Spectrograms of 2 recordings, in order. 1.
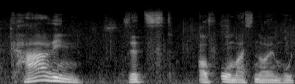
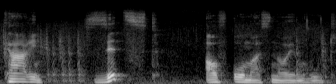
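Betont wird das Wort Karin. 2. Betont wird das Wort sitzt. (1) "Ja, natürlich, Karin" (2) "Stehen wäre ja auch auf die Dauer zu unbequem"

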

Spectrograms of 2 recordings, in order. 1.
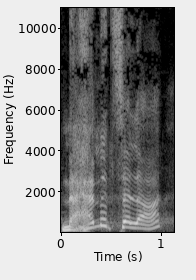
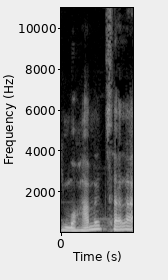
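Der Name wird mit nachgeahmten arabischen Lauten gesprochen. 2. Der Name wird mit einfachen deutschen Lauten gesprochen. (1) "nur ich kann ihn ja richtig aussprechen" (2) "Er heißt natürlich nicht"

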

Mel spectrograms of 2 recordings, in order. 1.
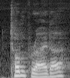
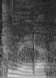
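Tomb wird mit einem kurzen o-Laut gesprochen. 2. Tomb wird mit einem langen oo-Laut gesprochen. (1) "wenn ihr damals ein Wort falsch ausgesprochen habt, ich habe damals wirklich immer gesagt" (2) "aber mich heißt es ja Tomb Raider"

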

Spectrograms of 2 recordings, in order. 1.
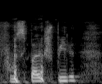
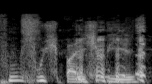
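Das S klingt scharf und zischend. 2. Das S klingt dumpf und gedämpft. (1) "sagst du eben nicht zum Beispiel Fußballspiel" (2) "Du nimmst einfach zwei Flaschenkorken und steckst die in die Wangen"

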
